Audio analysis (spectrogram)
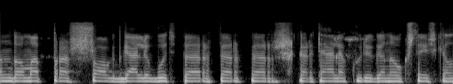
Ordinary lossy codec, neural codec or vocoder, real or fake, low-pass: AAC, 64 kbps; none; real; 7.2 kHz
